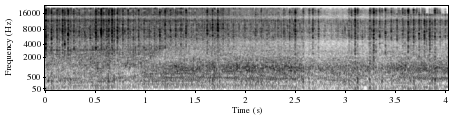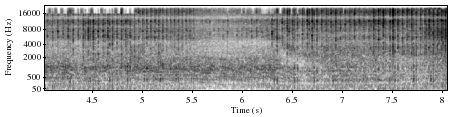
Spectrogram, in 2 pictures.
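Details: Falcon four-stroke paramotor trike on a new NOCO lithium LiFePO4 battery, just started with throttle: loud, steady engine drone with a slight pitch swell mid-clip, no misses or knocks; normal running.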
